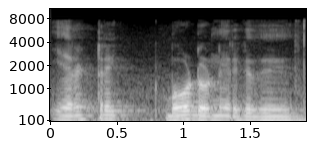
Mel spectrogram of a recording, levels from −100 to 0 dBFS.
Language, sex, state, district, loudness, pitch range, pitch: Tamil, male, Tamil Nadu, Kanyakumari, -17 LUFS, 100-120 Hz, 110 Hz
